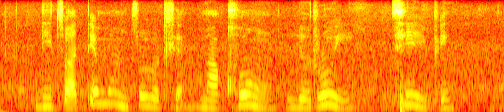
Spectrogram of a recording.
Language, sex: Tswana, female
